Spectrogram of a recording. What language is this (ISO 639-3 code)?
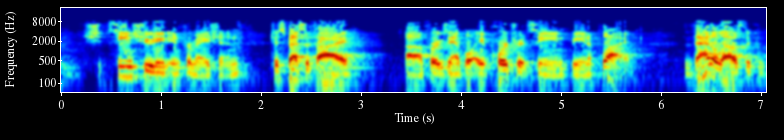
eng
